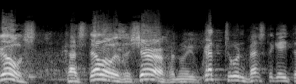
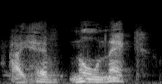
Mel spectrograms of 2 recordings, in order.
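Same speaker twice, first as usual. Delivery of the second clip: hushed whisper, much lower pitched; 6 semitones lower than usual. In a comedy sketch, answering a remark about feeling a draft, whispering. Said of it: "what are you whispering for?".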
